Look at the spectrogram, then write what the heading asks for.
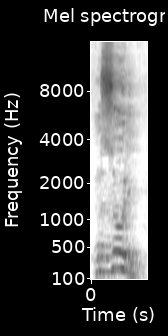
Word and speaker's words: mzuri: You reply, mzuri. Mzuri. Yeah. Did I pronounce that correctly?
